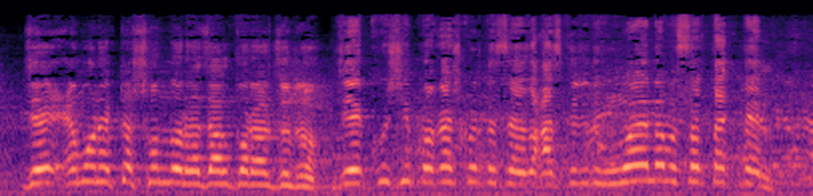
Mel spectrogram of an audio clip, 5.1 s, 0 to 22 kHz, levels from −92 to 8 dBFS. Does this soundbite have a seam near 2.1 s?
yes; 1 cut; at 2.1 s

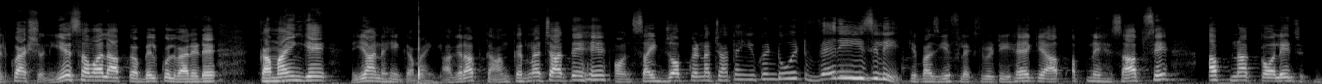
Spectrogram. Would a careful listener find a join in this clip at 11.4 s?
no; 3 cuts; at 4.4 s, 6.2 s, 9.1 s

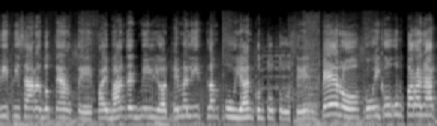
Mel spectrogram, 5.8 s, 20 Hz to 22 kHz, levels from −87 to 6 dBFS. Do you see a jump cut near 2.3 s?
yes; 2 cuts; at 2.3 s, 4.2 s

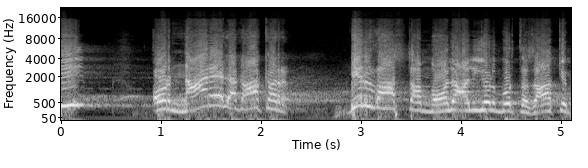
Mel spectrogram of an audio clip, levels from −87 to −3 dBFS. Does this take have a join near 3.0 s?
no; 0 cuts

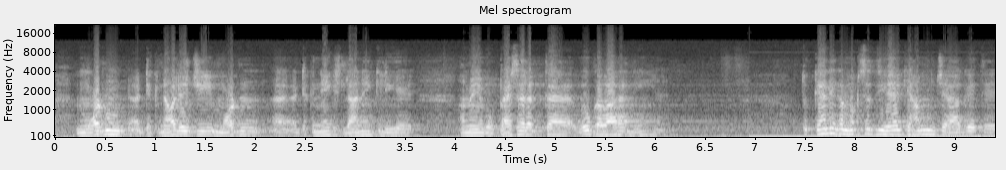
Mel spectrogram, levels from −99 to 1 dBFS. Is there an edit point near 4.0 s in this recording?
no; 1 cut; at 6.8 s

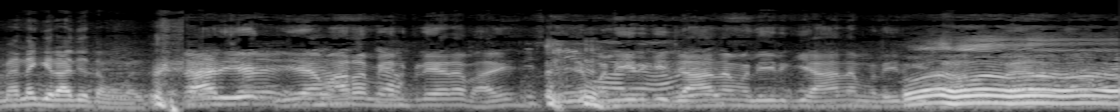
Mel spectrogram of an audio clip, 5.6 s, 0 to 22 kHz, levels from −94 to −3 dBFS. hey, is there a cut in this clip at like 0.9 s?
yes; 1 cut; at 0.9 s

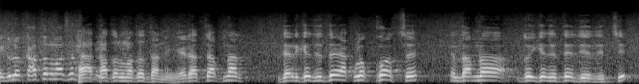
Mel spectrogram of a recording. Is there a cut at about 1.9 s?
no; 0 cuts

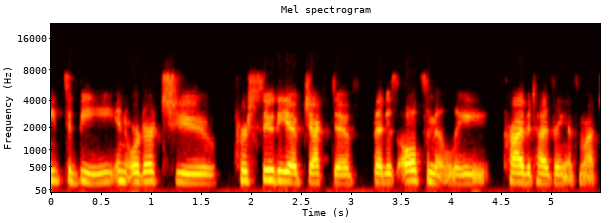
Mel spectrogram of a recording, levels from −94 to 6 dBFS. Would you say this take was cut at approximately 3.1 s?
no; 1 cut; at 1.7 s

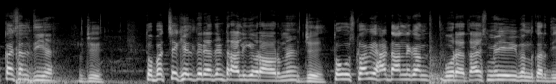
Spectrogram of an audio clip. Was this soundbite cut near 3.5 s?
no; 0 cuts

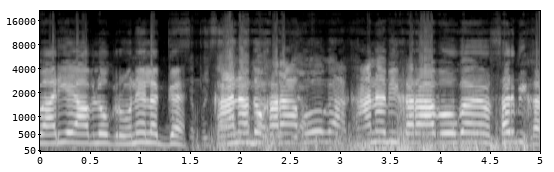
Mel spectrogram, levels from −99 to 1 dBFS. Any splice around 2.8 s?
no; 1 cut; at 1.5 s

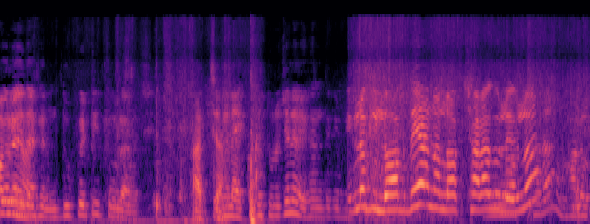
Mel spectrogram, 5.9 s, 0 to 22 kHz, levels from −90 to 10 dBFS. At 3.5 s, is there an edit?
yes; 1 cut; at 3.5 s

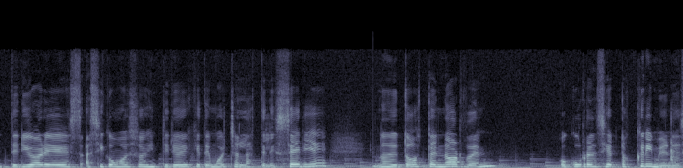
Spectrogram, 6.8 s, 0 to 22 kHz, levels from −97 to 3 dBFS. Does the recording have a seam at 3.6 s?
yes; 1 cut; at 3.6 s

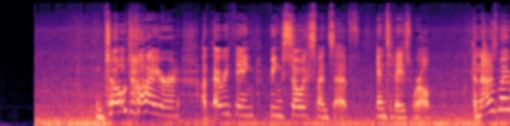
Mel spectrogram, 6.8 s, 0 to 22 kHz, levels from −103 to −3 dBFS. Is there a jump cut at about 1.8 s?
no; 0 cuts

